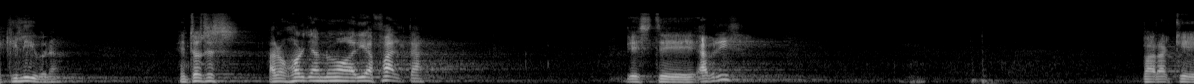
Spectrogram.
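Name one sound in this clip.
An elderly man speaks calmly into a microphone in short bursts with pauses.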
